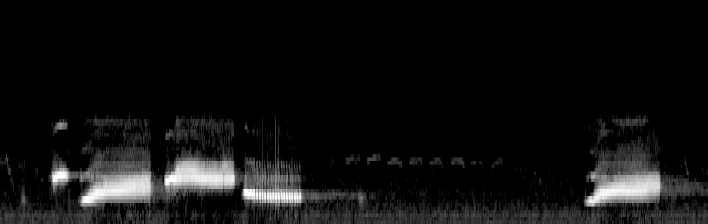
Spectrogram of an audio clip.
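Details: Wild Oriental magpie-robin song of long, slightly harsh, buzzy whistled phrases, some rising and some falling, delivered in a burst, then a pause and one more rising buzzy whistle.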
